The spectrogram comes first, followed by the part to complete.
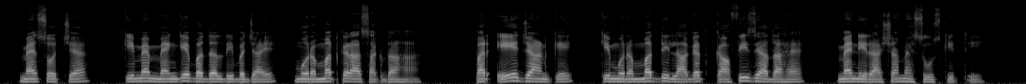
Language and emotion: Punjabi, sad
